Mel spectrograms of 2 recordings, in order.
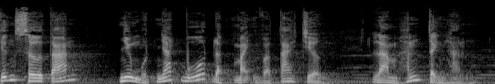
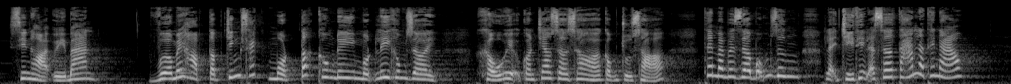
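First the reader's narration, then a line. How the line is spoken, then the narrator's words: Loud. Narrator (Vietnamese): Cô giáo Kim lớn tiếng nói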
